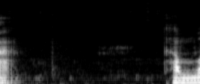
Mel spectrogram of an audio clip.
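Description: A few faint clicks from computer keyboard keys during a short pause in speech.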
